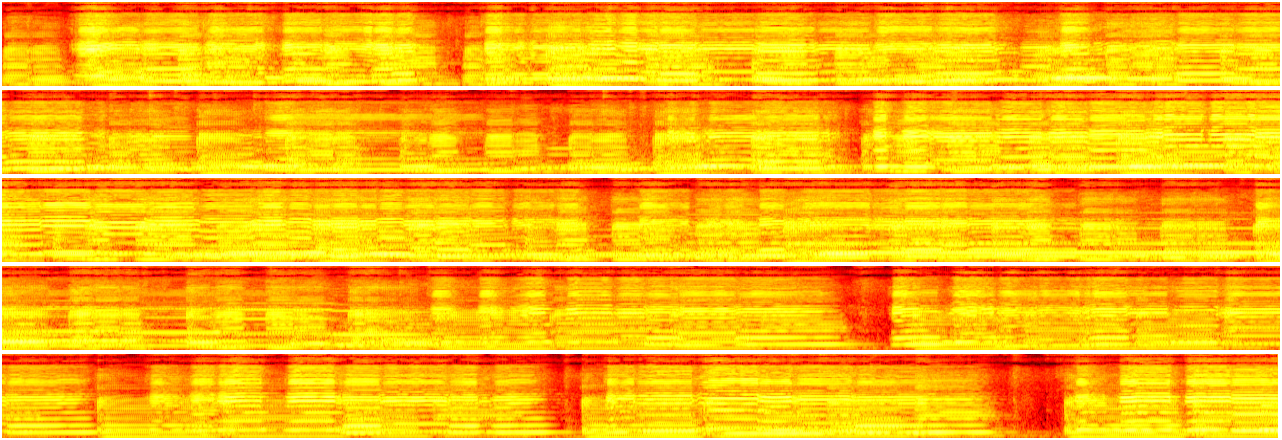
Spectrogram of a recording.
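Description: Saxophone ensemble, including a baritone saxophone, playing a piece in several parts, the baritone carrying a moving bass line. In the last third the bass changes to short repeated low notes, with one brief break in the sound.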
